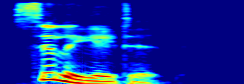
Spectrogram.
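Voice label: "ciliated", British English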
